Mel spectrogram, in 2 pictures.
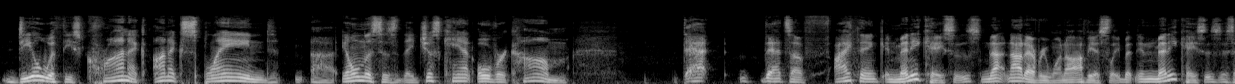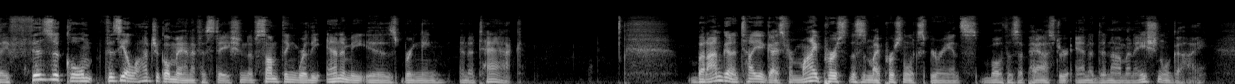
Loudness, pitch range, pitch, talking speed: -21 LUFS, 95-140 Hz, 115 Hz, 165 wpm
